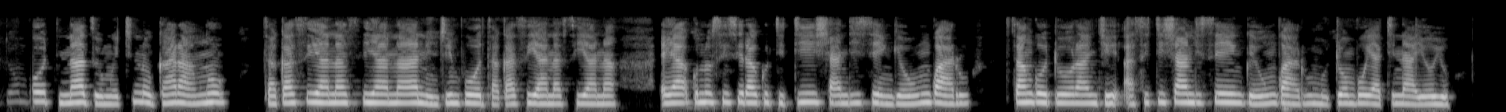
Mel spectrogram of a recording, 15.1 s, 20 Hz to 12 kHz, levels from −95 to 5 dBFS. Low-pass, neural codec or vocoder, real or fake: 7.2 kHz; none; real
